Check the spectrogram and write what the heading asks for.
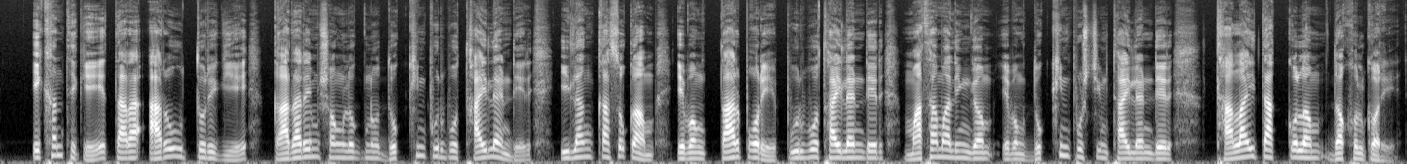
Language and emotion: Bengali, neutral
